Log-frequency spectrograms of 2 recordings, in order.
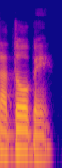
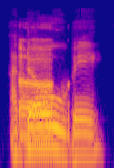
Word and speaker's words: Adobe: know we have Adobe it's not Adobe Adobe Adobe we have Adobe Photoshop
